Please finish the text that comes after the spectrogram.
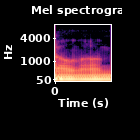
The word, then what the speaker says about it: Al-Anon: Yeah, Al-Anon meeting.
